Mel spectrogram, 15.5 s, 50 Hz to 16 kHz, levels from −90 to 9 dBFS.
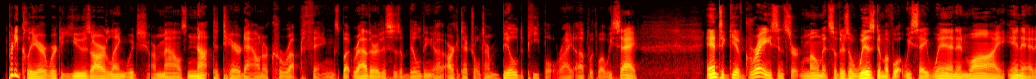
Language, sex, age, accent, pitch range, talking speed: English, male, 40-59, American, 90-105 Hz, 205 wpm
